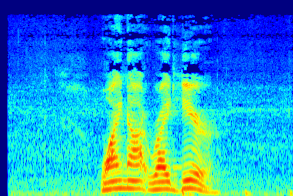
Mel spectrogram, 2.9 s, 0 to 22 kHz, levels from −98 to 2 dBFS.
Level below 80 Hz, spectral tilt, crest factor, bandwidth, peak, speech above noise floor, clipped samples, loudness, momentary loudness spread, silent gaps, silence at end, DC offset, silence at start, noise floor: -44 dBFS; -6.5 dB/octave; 18 dB; 16.5 kHz; 0 dBFS; 28 dB; under 0.1%; -17 LUFS; 10 LU; none; 0 s; under 0.1%; 1 s; -44 dBFS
